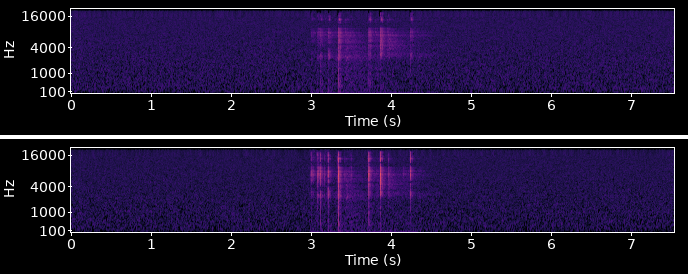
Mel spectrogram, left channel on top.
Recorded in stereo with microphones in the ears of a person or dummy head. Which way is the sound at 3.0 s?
85° right.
